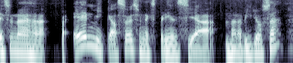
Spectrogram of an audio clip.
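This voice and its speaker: A man of medium pitch speaks at a very slow pace, the sound dry and close with no echo. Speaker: drag performer. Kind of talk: interview testimony. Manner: halting.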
